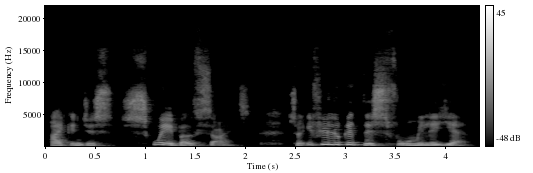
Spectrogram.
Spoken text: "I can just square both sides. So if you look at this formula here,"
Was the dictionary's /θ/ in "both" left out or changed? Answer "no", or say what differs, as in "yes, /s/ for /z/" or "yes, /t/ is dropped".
no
